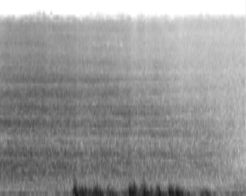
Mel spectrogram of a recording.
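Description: A long, breathy exhale after a deep breath during a guided group breathing exercise, with soft rumbling puffs of air lasting a couple of seconds before fading out over a quiet background hiss.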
